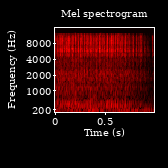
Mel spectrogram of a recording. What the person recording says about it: during inhalation you should hear the capsule rattle as it spins inside the inhaler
